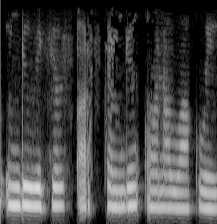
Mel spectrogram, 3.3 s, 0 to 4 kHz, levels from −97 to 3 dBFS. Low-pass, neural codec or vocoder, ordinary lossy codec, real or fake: 3.6 kHz; codec, 16 kHz, 8 kbps, FunCodec, trained on Chinese and English, 25 frames a second; AAC, 16 kbps; fake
